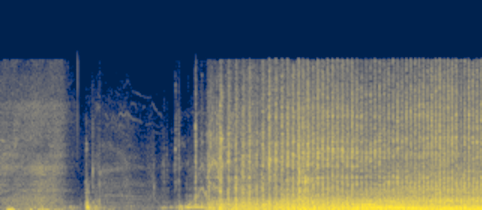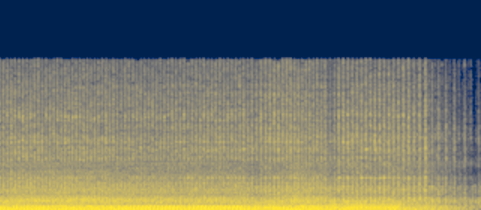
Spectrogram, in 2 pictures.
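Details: MTD push mower after service, with air filter packed in. After the pull it catches and drones, then slowly sags and fades, starved of air. Carb clean suspected.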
